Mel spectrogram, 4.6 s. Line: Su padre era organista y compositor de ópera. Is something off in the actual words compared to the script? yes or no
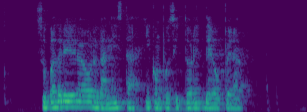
no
